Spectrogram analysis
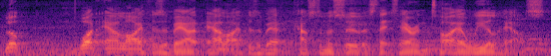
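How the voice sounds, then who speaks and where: A middle-aged man with a New Zealand accent, a business founder making an upbeat, punchy pitch in a casual interview. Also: moderate pace, noisy background. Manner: upbeat, punchy salesman delivery. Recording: background music, trade fair.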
